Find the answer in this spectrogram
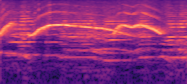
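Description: A high whistle sliding in pitch: a quick rise at the start, then a rise and slow fall, then a wobble up and down near the end, over a background of lower steady tones and chatter.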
